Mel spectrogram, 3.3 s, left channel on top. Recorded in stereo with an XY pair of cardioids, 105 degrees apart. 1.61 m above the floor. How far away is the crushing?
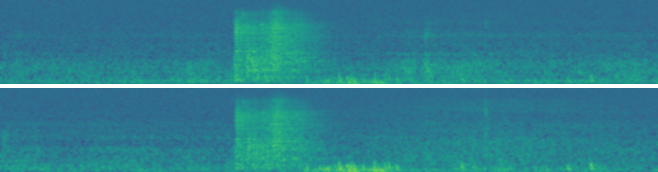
About 5 m.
